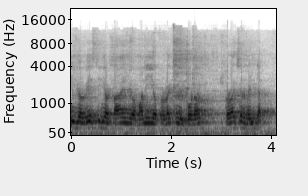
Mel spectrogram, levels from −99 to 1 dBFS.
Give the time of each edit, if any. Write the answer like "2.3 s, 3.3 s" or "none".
none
